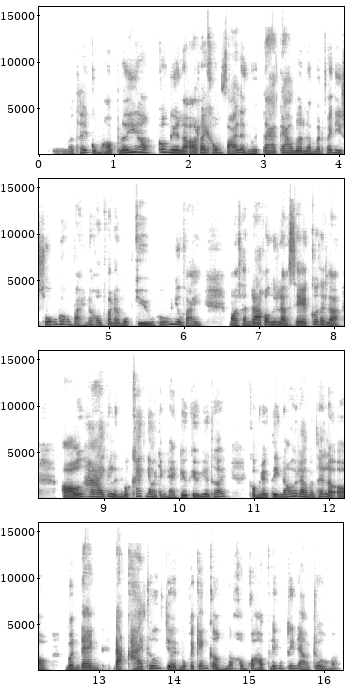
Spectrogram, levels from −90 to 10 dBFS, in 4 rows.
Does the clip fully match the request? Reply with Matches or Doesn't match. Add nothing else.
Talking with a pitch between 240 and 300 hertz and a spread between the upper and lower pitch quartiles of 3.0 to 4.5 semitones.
Doesn't match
